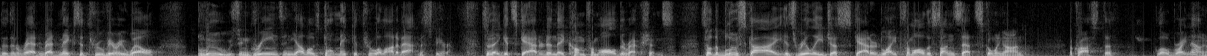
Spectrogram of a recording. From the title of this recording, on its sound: Live Class Lecture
